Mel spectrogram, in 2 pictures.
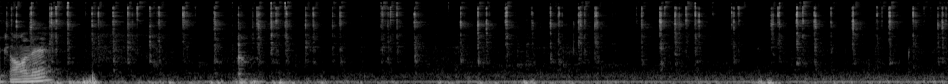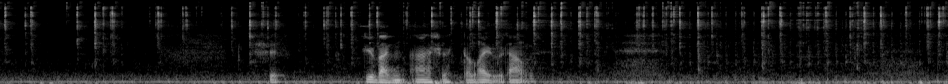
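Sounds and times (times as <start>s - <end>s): ceiling fan motor hum: 0.0s - 18.9s
fan clicking: 0.0s - 18.9s.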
